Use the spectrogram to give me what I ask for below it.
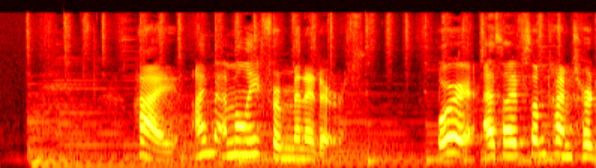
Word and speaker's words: MinuteEarth: Hi, I'm Emily from MinuteEarth, or as I've sometimes heard it pronounced, MinuteEarth.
